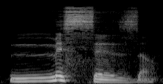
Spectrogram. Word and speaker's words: Mrs.: let's wrap up so when the woman is married we use misses when the woman is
